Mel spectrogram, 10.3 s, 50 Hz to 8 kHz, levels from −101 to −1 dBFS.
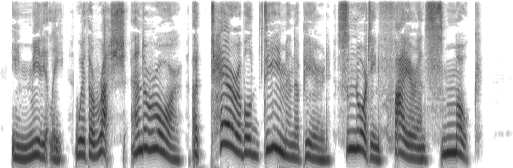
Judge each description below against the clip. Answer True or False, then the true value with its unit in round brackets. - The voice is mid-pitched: False (210 Hz)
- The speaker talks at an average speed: False (95 wpm)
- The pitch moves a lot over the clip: True (7.6 semitones)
